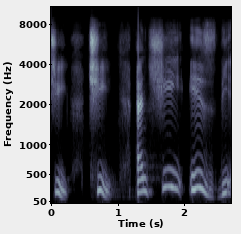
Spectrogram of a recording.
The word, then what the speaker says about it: Qi: had something called Chi it's spelled Qi it's pronounced chi chi and Chi is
